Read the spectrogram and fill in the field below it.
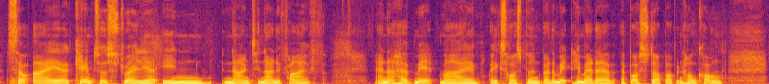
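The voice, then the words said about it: Danish accent. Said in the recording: “You can tell from that Danish accent.”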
